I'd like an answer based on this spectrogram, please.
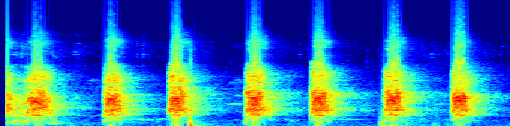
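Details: A Saint Bernard barks at a peacock seven times in steady succession, about one bark every three-quarters of a second, each a full, hoarse, mid-pitched woof with no other sounds.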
